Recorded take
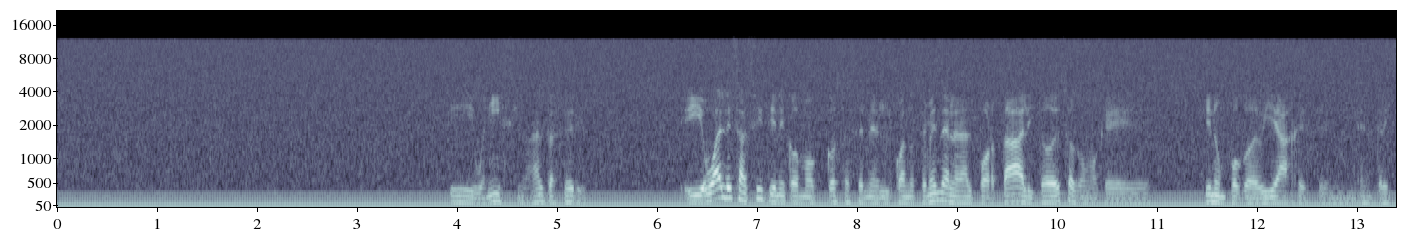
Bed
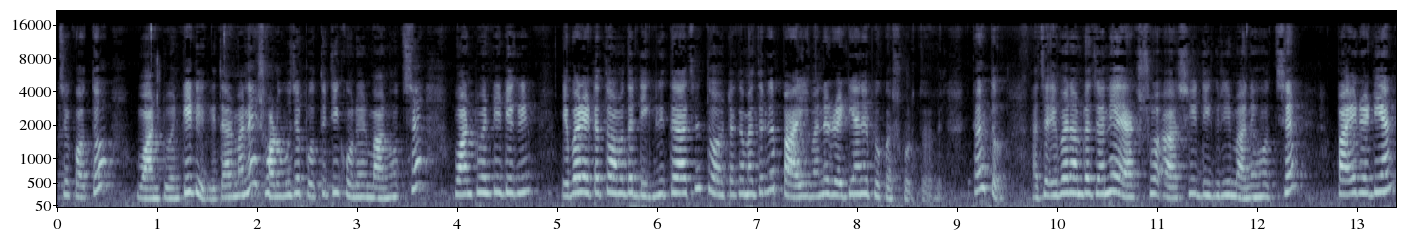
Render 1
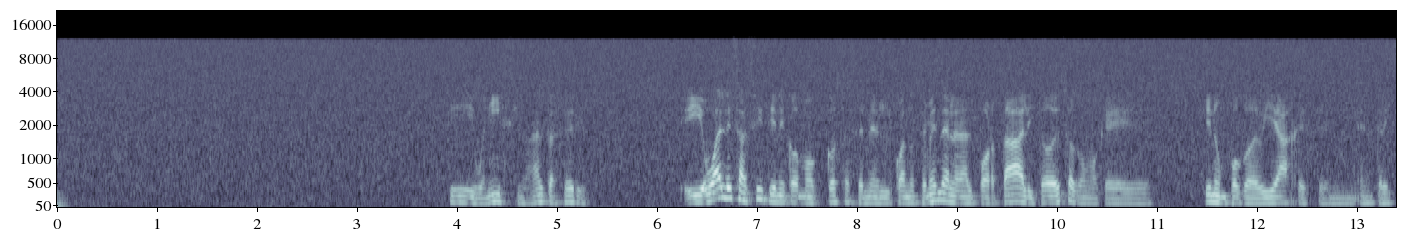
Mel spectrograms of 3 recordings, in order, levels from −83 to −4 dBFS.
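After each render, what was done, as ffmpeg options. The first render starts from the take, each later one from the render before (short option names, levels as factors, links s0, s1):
-af "bandreject=f=60:t=h:w=6,bandreject=f=120:t=h:w=6,bandreject=f=180:t=h:w=6,bandreject=f=240:t=h:w=6,bandreject=f=300:t=h:w=6"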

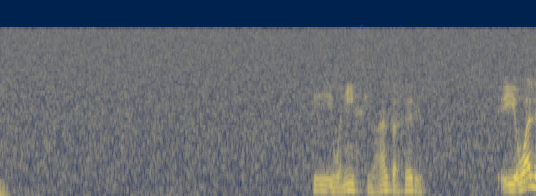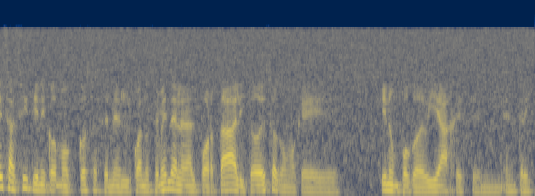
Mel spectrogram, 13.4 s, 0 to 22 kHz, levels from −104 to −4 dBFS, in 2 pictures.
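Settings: -af "afftdn=nr=15:nf=-34"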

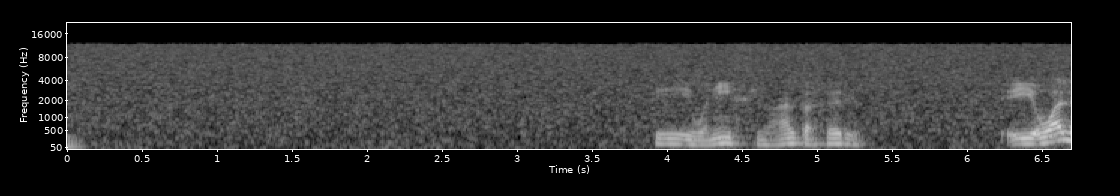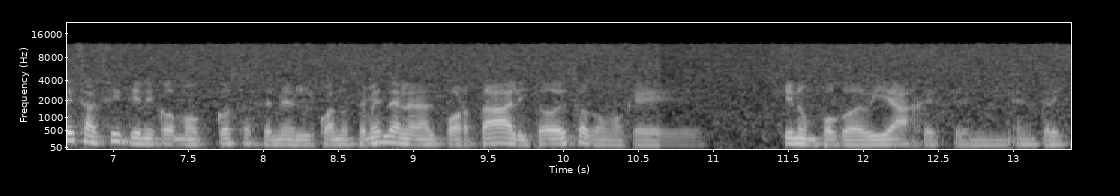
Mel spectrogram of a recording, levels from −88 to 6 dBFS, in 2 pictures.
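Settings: -filter_complex "[0:a]asettb=1/sr,asplit=3[s0][s1][s2];[s0]atrim=end=10.644[s3];[s1]atrim=start=10.64:end=11.39,asetpts=PTS-STARTPTS,afade=t=in:d=0.004:c=qsin,afade=t=out:st=0.746:d=0.004:c=qsin,acrossover=split=230|1000[s4][s5][s6];[s4]acompressor=threshold=0.00398:ratio=4[s7];[s5]acompressor=threshold=0.0126:ratio=4[s8];[s6]acompressor=threshold=0.01:ratio=4[s9];[s7][s8][s9]amix=inputs=3:normalize=0[s10];[s2]atrim=start=11.386[s11];[s3][s10]acrossfade=d=0.004:c1=hsin:c2=qsin[s12];[s12][s11]acrossfade=d=0.004:c1=qsin:c2=hsin"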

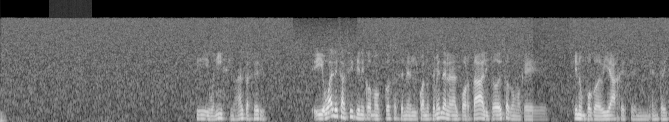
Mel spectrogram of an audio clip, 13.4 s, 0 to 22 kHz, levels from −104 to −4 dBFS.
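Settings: -filter_complex "[0:a]asettb=1/sr,asplit=3[s0][s1][s2];[s0]atrim=end=0.974[s3];[s1]atrim=start=0.97:end=1.83,asetpts=PTS-STARTPTS,afade=t=in:d=0.004:c=qsin,afade=t=out:st=0.856:d=0.004:c=qsin,acrusher=bits=5:mode=log:mix=0:aa=0.000001[s4];[s2]atrim=start=1.826[s5];[s3][s4]acrossfade=d=0.004:c1=hsin:c2=qsin[s6];[s6][s5]acrossfade=d=0.004:c1=qsin:c2=hsin,asettb=1/sr,asplit=3[s7][s8][s9];[s7]atrim=end=5.854[s10];[s8]atrim=start=5.85:end=7.14,asetpts=PTS-STARTPTS,afade=t=in:d=0.004:c=qsin,afade=t=out:st=1.286:d=0.004:c=qsin,lowpass=6500[s11];[s9]atrim=start=7.136[s12];[s10][s11]acrossfade=d=0.004:c1=hsin:c2=qsin[s13];[s13][s12]acrossfade=d=0.004:c1=qsin:c2=hsin"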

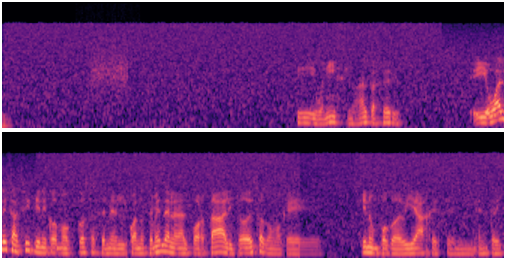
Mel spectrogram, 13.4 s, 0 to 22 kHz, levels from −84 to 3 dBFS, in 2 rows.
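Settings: -filter_complex "[0:a]asettb=1/sr,asplit=3[s0][s1][s2];[s0]atrim=end=1.174[s3];[s1]atrim=start=1.17:end=1.67,asetpts=PTS-STARTPTS,afade=t=in:d=0.004:c=qsin,afade=t=out:st=0.496:d=0.004:c=qsin,equalizer=f=2600:w=1.3:g=11[s4];[s2]atrim=start=1.666[s5];[s3][s4]acrossfade=d=0.004:c1=hsin:c2=qsin[s6];[s6][s5]acrossfade=d=0.004:c1=qsin:c2=hsin"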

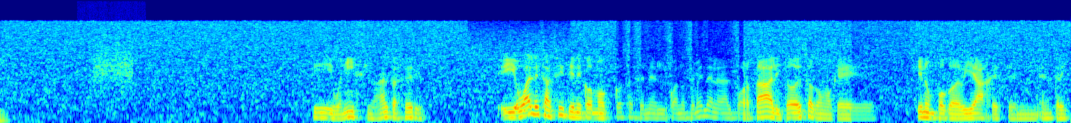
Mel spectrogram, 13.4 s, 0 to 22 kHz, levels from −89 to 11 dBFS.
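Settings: -filter_complex "[0:a]asplit=3[s0][s1][s2];[s0]afade=t=out:st=7.65:d=0.02[s3];[s1]acompressor=threshold=0.0316:ratio=6:attack=3.2:release=140:knee=1:detection=peak,afade=t=in:st=7.65:d=0.02,afade=t=out:st=9.29:d=0.02[s4];[s2]afade=t=in:st=9.29:d=0.02[s5];[s3][s4][s5]amix=inputs=3:normalize=0"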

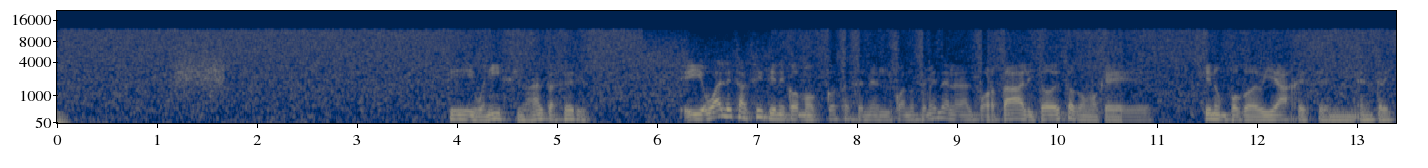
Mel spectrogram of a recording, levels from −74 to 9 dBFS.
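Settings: -af "acompressor=threshold=0.0501:ratio=3"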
